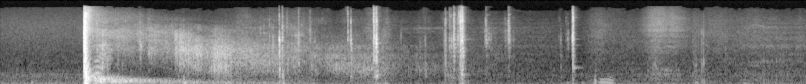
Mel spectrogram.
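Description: A single rifle shot about half a second in, its report echoing and trailing off over the next couple of seconds, followed by several small clicks and knocks.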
